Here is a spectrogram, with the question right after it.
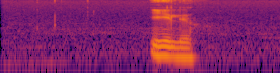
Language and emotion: Russian, neutral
